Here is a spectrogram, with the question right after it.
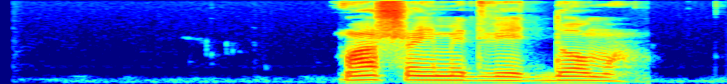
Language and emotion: Russian, neutral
